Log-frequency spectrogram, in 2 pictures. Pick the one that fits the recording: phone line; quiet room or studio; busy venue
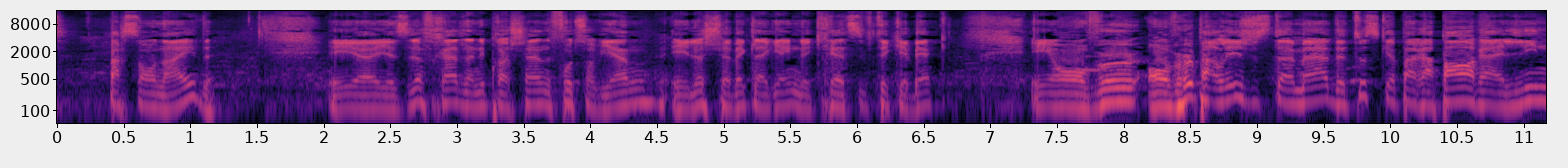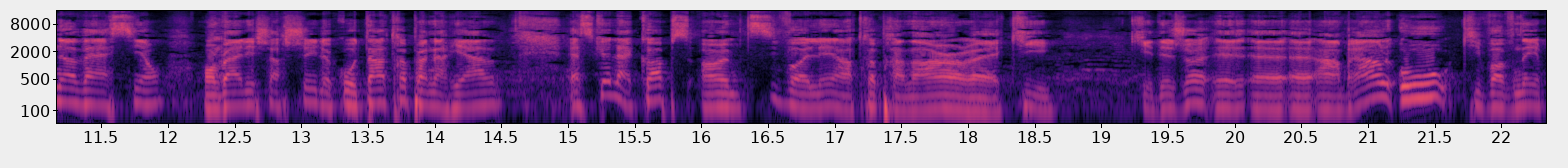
busy venue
